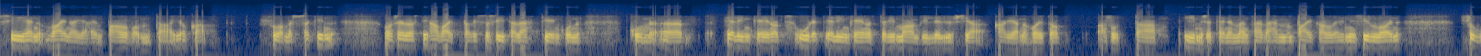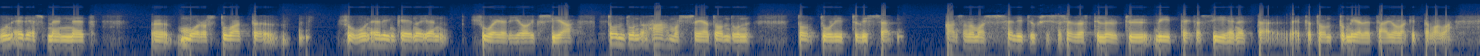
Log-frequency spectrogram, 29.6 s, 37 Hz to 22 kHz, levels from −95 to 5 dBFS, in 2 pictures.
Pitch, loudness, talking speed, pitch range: 110 Hz, -18 LUFS, 105 wpm, 105-120 Hz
